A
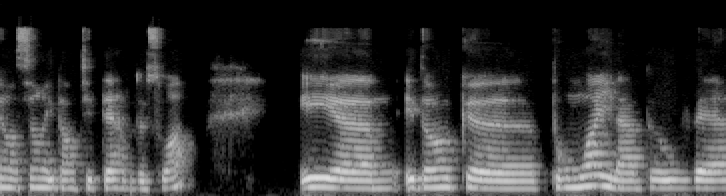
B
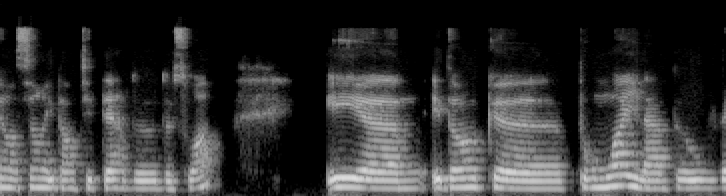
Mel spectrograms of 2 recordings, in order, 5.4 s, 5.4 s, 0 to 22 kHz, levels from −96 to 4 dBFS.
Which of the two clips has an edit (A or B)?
A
